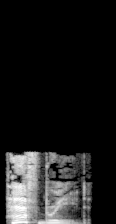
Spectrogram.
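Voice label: "half-breed", British English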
